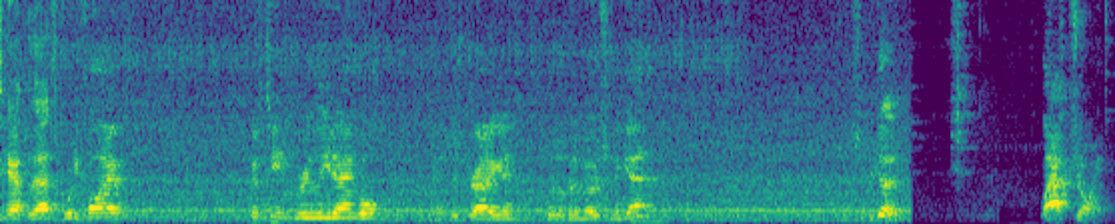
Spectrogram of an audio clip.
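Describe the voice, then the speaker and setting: A man's voice: mid-range voice, distant mic. A man in his thirties teaching welding step by step, explaining things in a practical, matter-of-fact way in a home garage workshop. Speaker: welding instructor. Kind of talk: instructional demonstration. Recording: echoey garage from afar with fan hum.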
